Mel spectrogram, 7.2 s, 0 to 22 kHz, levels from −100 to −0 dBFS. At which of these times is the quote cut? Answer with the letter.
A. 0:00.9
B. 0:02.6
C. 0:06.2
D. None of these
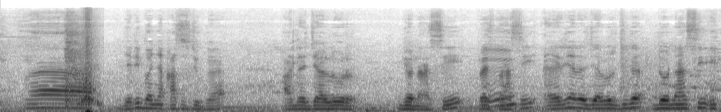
A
